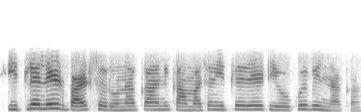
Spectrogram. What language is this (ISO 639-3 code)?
kok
